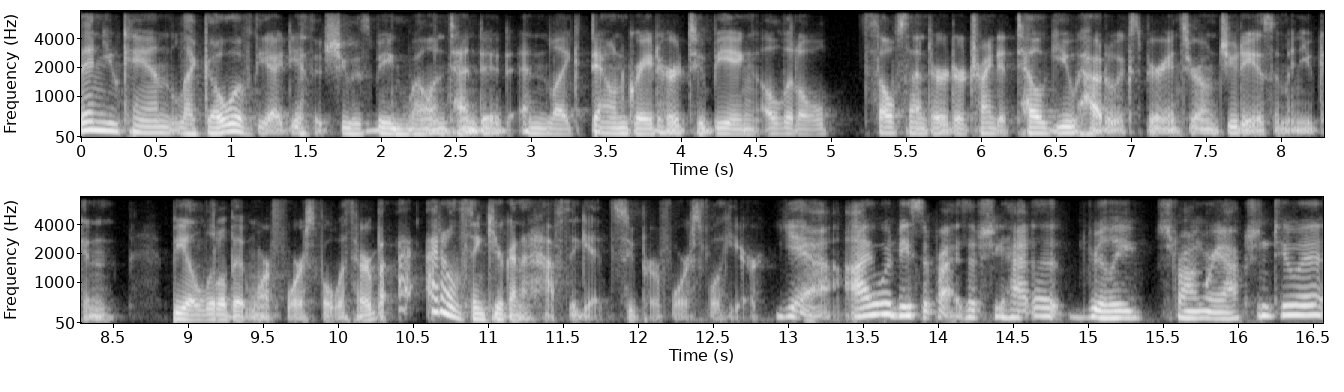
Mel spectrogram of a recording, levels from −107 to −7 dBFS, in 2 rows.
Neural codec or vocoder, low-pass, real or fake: none; 7.2 kHz; real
